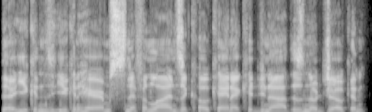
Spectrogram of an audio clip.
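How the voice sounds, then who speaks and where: Boston guy calling trades live, low smooth voice, joking around, dry close mic. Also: flat delivery, brisk, fairly bright tone, dry recording. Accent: faint Boston. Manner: brash, joking, laughs often. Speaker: stock market livestream host. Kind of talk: live trading commentary.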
